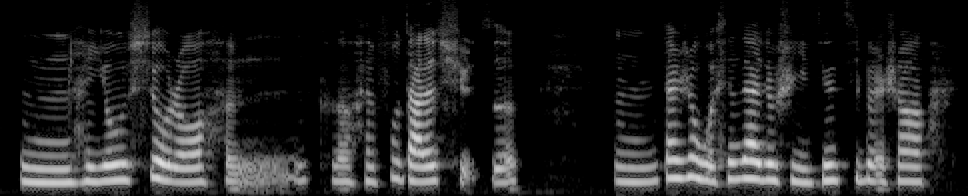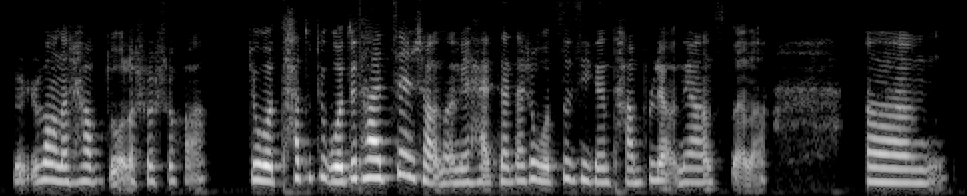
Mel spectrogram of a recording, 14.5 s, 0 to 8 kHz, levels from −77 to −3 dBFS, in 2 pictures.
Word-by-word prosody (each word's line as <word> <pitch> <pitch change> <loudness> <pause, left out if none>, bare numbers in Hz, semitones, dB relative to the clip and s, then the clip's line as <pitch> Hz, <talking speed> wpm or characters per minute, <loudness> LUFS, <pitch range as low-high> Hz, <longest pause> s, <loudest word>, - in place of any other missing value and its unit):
嗯， 210 -2 +1
很 220 +1 -1
优 240 +2 +4
秀， 260 0 +2
然 215 -2 +2
后 220 +1 +1
很 240 +3 -10
可 - - -14
能 115 0 -4
很 225 -1 -7
复 265 +5 -7
杂 230 -3 +5
的 230 +1 +4
曲 - - -10
子。 210 0 -6 0.7
嗯， 220 0 -4
但 275 0 +3
是 295 - +2
我 250 -4 +3
现 260 +3 -1
在 270 -1 +6
就 250 0 +4
是 230 0 -4
已 210 -1 -2
经 240 +3 0
基 240 +1 -10
本 245 - -2
上 230 -1 -2 0.4
就 230 - -4
是 225 - -6
忘 250 -1 +4
得 225 - +2
差 225 +1 -2
不 225 - -12
多 - - -2
了， - - -2
说 235 - -5
实 230 0 -9
话， 270 +4 -11 0.3
就 250 - +4
我 230 -1 +8
它 275 +4 -2 0.2
我 225 0 +9
对 265 +4 +2
它 285 0 +9
鉴 295 +3 0
赏 225 -7 0
能 195 +1 -3
力 - - -1
还 215 - -3
在， 225 - -3
但 235 0 -3
是 260 - +1
我 235 -2 +1
自 260 +4 -4
己 250 0 -3
已 - - -6
经 215 -2 -3
弹 205 -2 -5
不 250 - -8
了 - - -1
那 210 - -6
样 215 - -2
子 - - -30
的 - - -5
了。 - - -9 0.7
嗯， 215 +1 +1
230 Hz, 275 characters per minute, -22 LUFS, 220-255 Hz, 0.7 s, 我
